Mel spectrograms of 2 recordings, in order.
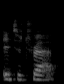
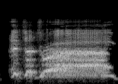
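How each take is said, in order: First: It is said calmly, without yelling. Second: It is yelled loudly. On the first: This is how the line is actually delivered. "he doesn't yell. He just says" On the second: This is how people usually quote the line. "whenever anyone quotes him, it's always"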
